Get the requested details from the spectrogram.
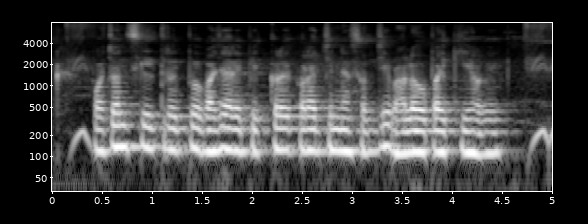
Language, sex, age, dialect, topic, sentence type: Bengali, male, 18-24, Jharkhandi, agriculture, statement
